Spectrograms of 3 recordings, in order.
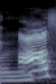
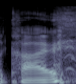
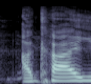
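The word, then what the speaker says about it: açaí: I was like, acai! I was like, that's how you say it! – Would have been better if he asked you, you're like, actually, it's acai. Akai you at prom?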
